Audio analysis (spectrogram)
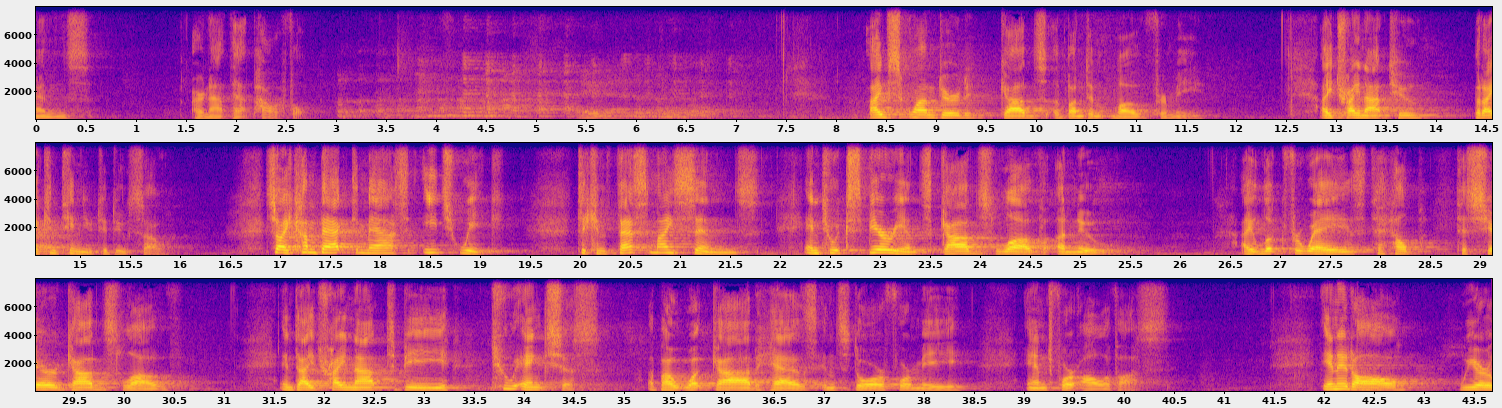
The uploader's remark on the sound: Sermon preached 9/22 at Grace Episcopal Church in Hartford, CT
